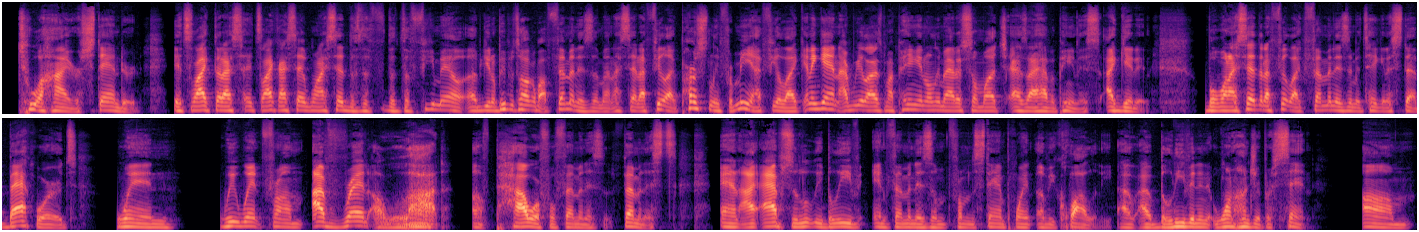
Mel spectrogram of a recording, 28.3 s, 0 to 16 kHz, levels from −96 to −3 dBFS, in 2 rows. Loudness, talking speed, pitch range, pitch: -28 LUFS, 215 wpm, 110-135 Hz, 120 Hz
